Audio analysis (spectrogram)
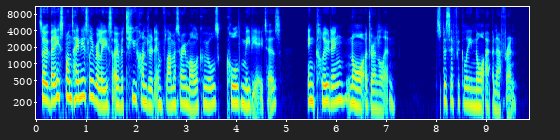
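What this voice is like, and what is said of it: British RP accent. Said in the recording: “with your accent, I couldn't tell what you're trying to say ... I am RP.”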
